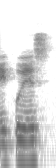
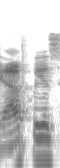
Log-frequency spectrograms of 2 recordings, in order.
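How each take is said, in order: First: "aqueous" starting AY, as in AY-kwee-us; AQUEOUS with long A. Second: "aqueous" starting ACK, as in ACK-wee-us; AQUEOUS with short A. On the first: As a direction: open "aqueous" with the long a of "day". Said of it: "some people say aqueous". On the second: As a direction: open "aqueous" with the short a of "cat". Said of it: "Some people say aqueous". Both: Shown as a demonstration.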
